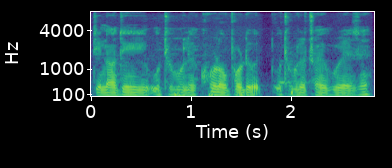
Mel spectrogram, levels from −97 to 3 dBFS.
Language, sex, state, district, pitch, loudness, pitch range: Nagamese, female, Nagaland, Kohima, 90 Hz, -18 LUFS, 90-95 Hz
